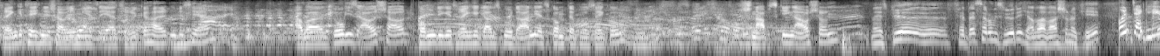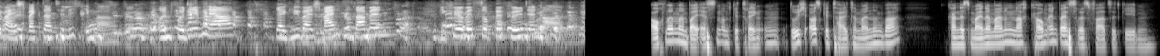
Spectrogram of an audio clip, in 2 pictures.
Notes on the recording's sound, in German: Versammelte die knowis AG, ein Softwarehersteller aus Regensburg, ihre MitarbeiterInnen in einer Verweilhütte des Thurn und Taxis Christkindlmarktes, um das zu Ende gehende Jahr gebührend zu feiern. Live für euch vor Ort und fand heraus, was auf der Weihnachtsfeier alles so passiert ist.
